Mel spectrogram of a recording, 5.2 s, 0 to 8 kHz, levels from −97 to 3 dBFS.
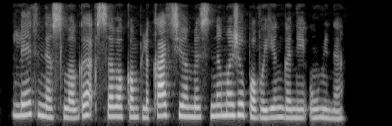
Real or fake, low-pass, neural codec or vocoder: fake; 7.2 kHz; vocoder, 22.05 kHz, 80 mel bands, WaveNeXt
